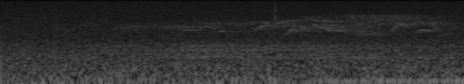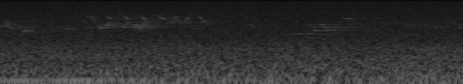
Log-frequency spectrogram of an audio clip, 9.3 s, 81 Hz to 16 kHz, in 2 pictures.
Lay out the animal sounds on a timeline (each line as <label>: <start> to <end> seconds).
Red-eyed Vireo (Vireo olivaceus): 0.0 to 9.3 seconds
Rose-breasted Grosbeak (Pheucticus ludovicianus): 1.4 to 4.9 seconds
Black-throated Blue Warbler (Setophaga caerulescens): 2.9 to 4.3 seconds
Chestnut-sided Warbler (Setophaga pensylvanica): 5.5 to 6.9 seconds
Wood Thrush (Hylocichla mustelina): 7.4 to 8.3 seconds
